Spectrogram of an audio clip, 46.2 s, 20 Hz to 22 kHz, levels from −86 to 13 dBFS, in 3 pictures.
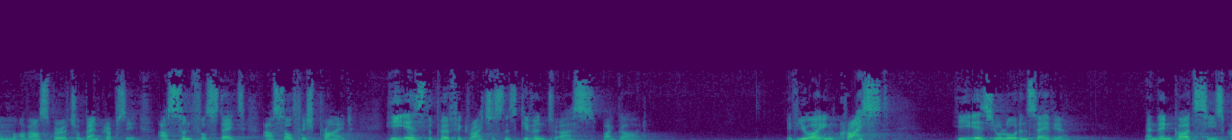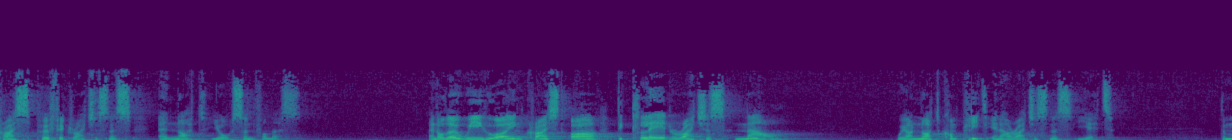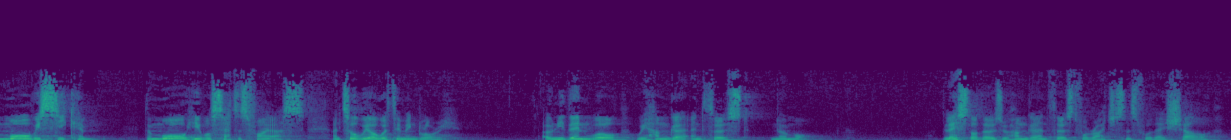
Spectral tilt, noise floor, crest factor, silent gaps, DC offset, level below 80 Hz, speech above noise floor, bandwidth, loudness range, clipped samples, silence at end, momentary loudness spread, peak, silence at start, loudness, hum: -3.5 dB/octave; -68 dBFS; 22 dB; none; under 0.1%; -66 dBFS; 39 dB; 11.5 kHz; 8 LU; under 0.1%; 0.15 s; 14 LU; -8 dBFS; 0 s; -29 LUFS; none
